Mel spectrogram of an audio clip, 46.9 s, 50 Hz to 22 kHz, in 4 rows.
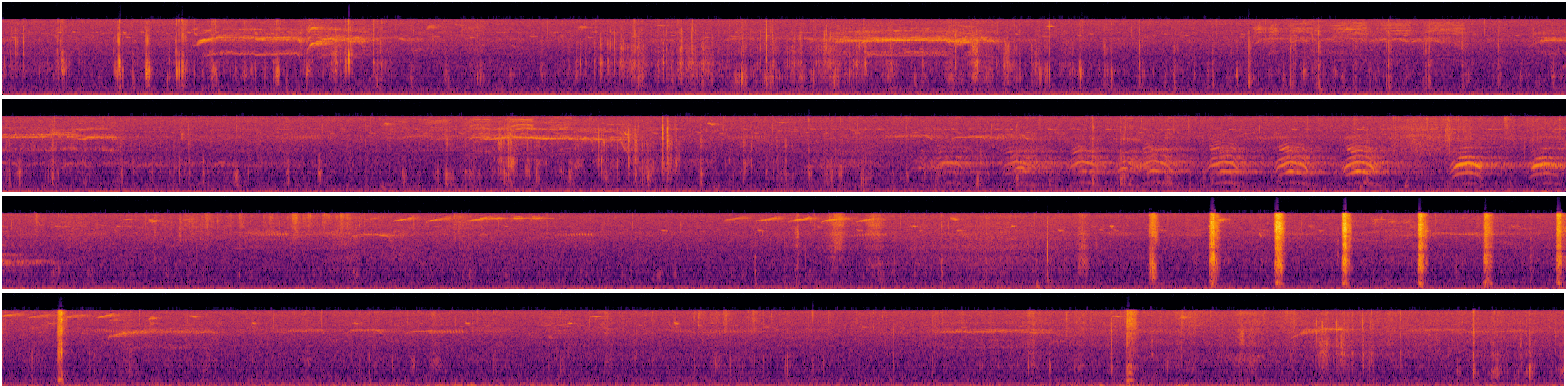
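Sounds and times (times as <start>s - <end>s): rabbit sneezing: 32.0s - 35.8s, 43.6s - 44.0s.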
